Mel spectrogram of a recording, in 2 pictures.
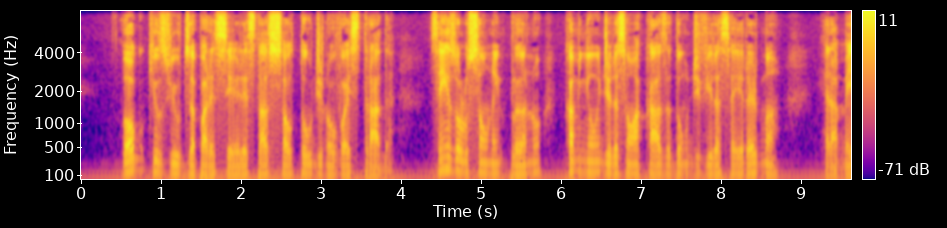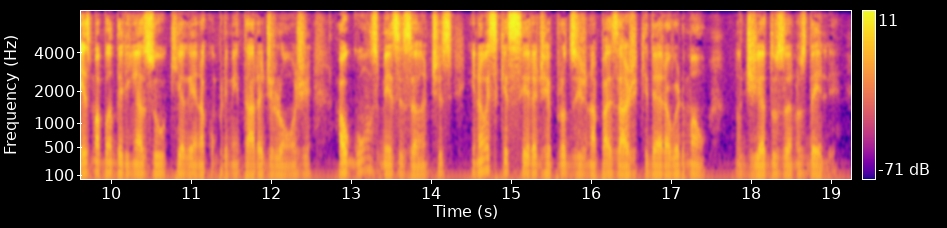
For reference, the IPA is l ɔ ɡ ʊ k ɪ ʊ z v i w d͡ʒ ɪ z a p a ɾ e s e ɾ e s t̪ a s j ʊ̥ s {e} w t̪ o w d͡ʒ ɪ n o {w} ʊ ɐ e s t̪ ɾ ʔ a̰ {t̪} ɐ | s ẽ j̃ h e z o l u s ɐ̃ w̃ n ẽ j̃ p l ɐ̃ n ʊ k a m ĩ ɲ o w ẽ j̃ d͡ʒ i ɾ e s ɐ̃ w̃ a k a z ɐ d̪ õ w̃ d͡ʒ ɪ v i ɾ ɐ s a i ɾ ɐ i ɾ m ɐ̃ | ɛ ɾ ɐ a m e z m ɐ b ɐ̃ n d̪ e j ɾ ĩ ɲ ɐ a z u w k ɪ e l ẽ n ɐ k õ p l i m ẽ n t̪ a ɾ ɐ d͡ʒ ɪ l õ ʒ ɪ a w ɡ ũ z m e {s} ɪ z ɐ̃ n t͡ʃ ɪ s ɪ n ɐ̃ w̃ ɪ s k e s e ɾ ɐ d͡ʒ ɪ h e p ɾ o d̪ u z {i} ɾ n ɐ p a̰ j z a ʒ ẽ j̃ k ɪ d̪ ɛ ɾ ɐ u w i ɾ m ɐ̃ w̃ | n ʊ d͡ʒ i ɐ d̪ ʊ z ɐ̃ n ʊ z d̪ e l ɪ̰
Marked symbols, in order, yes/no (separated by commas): no, no, no, no, yes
